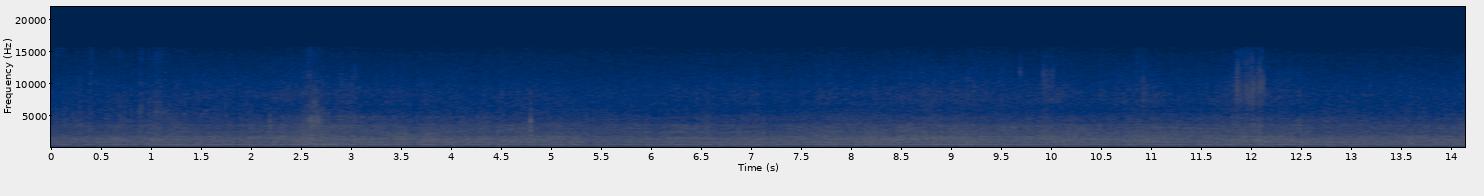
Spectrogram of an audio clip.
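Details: Many small bees at work collecting pollen and bringing it to the hive, their wings making an unbroken, even, low hum throughout.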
